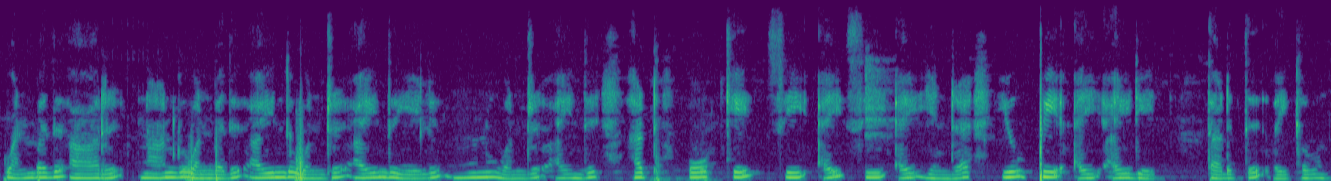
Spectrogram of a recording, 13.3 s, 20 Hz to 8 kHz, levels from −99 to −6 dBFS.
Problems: none marked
